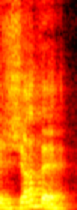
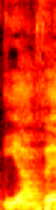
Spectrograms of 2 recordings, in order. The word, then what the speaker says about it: Javé: Na Igreja Católica tem uma outra pronúncia que é Javé, né, que é próximo do Yahvé, né, porque eles pronunciam J com o som de J do português. E o Iavé é a pronúncia do do J no latim, que tem o som de I, tá?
